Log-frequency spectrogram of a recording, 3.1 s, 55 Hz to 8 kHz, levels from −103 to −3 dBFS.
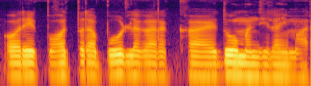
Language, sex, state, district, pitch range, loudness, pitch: Hindi, male, Bihar, West Champaran, 100-110 Hz, -17 LUFS, 105 Hz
